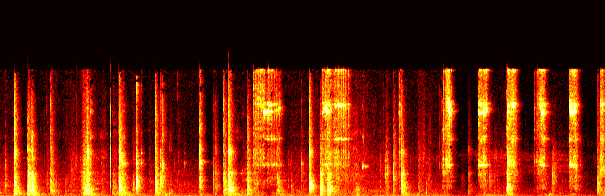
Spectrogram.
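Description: Hand ratchet loosening bolts on a race car air intake while fitting a restrictor plate: repeated bursts of sharp metallic clicking, close and fairly loud, separated by short pauses.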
